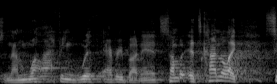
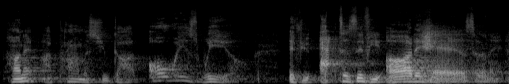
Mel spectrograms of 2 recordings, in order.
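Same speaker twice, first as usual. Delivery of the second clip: tender reassurance; 2 semitones lower than usual. Retold or imitated. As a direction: reassure gently, drawing out the words. Friend's tender promise, retold.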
